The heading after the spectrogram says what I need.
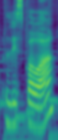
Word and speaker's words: Lisboa: Whether you love the energy of Lisbon, or as the locals say, Lispoa, the charm of Porto, or the relaxed vibes of the Algarva, there's a perfect spot for everyone.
